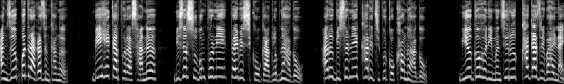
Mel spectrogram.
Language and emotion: Bodo, angry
